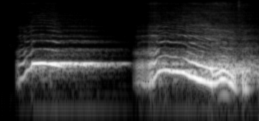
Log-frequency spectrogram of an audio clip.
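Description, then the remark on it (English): Two long whale calls: first a steady, droning moan held for over a second, then a louder, wavering cry that slides up and down in pitch, with no one speaking. “Whales.”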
